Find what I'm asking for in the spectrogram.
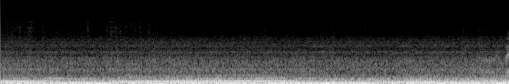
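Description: A vehicle driving on a short ride of about 1.5 miles in winter, heard as a steady, loud low engine drone and road rumble throughout, with no talk.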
